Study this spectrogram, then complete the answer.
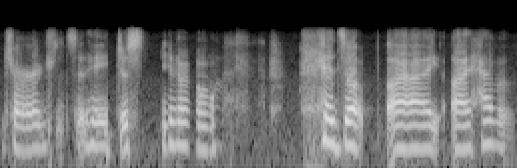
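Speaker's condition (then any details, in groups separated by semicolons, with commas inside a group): Stuttering; familial stuttering, oldest and youngest maternal uncles stutter, possibly a great uncle, very little therapy around age six; stutter noticeable to listeners, self-revealing; prolonged sounds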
